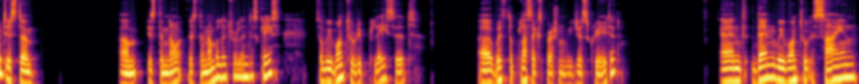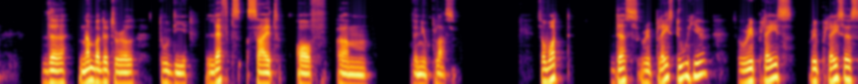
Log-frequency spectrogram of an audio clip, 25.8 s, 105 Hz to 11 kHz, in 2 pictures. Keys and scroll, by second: 0.7 super+space, 5.5 super+space, 9.1 Down, 9.4 Up, 10.0 Up.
